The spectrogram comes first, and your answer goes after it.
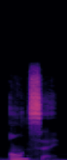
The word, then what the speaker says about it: once: It's actually the number 11, pronounced once it.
